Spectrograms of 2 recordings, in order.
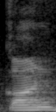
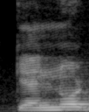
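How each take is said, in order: First: The words merge into one short syllable. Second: Both words are said fully and separately. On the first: The speaker calls it right. "वो कांट बोलते हैं" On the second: The speaker calls it wrong. "कैन नॉट नहीं बोलते हैं"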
